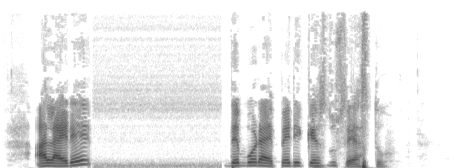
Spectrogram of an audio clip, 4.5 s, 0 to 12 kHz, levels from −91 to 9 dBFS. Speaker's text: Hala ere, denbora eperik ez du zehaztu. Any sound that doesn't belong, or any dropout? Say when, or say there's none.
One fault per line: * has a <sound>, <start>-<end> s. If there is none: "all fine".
all fine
